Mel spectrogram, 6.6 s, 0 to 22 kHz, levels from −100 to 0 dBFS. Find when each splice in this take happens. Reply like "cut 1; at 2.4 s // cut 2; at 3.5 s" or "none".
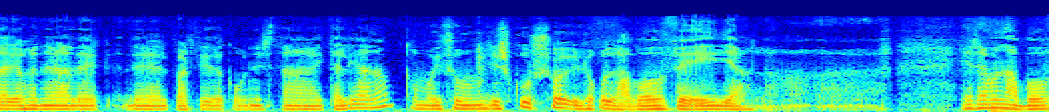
cut 1; at 2.5 s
